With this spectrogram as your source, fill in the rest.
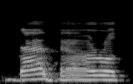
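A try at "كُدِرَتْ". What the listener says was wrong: Kada, masih tipis. Waktu da, pangkal lidahnya jangan diangkat dulu. Nanti waktu ro. Da masih tipis. kesalahan yang sering terjadi itu gitu. Pada saat menebalkan salah satu huruf, itu huruf sebelumnya tuh sudah ikut ya, hati-hati.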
